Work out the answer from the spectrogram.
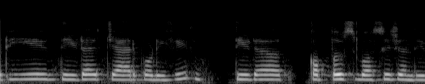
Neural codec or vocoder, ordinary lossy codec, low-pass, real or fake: codec, 16 kHz, 4.8 kbps, FACodec; none; none; fake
